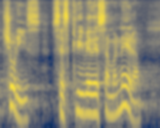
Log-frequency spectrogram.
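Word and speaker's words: χωρίς: Fíjese algo interesante, que la palabra separados proviene del término griego, se pronuncia choris, se escribe de esa manera.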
